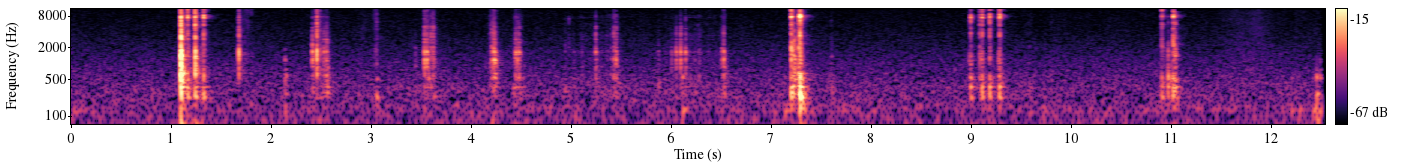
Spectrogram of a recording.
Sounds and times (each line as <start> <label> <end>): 1.1 CLicking and rolling with a PC mouse 1.8
2.4 CLicking and rolling with a PC mouse 7.5
9.0 CLicking and rolling with a PC mouse 9.4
